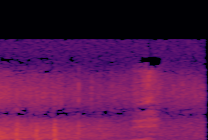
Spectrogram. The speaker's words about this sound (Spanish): Resulta que va a caer un aguacero. Me va a llover sobre mojado. Bueno, al fin que ya estaba empapada. ¡Ay! Está fresquita la lluvia. Qué raro sentir llover con el agua hasta el cuello.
